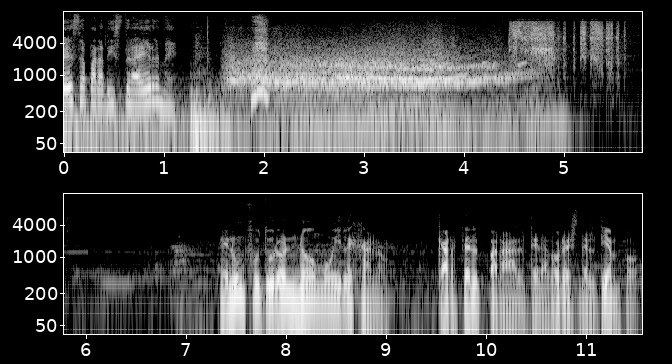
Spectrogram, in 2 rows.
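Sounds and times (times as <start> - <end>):
speech: 0.0 - 2.4, 7.3 - 11.5
car skidding with tire screech: 1.6 - 5.1.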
